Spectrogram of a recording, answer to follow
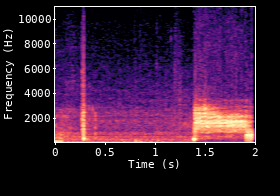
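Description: Low hiss and a faint steady hum, with a single click about a third of a second in. About 1.4 s in, a strong pitched, buzzy voice sound starts: the start of a CB radio's single-sideband transmission of a spoken audio check.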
